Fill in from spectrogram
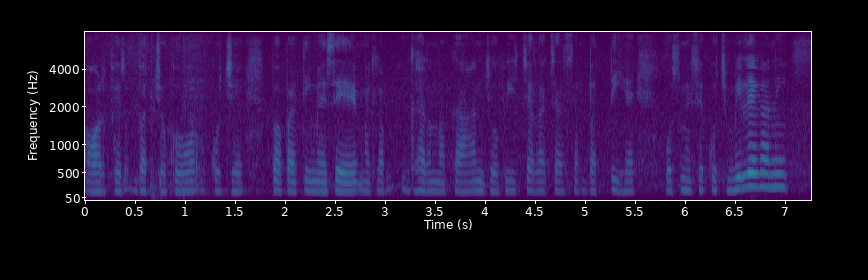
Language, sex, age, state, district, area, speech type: Urdu, female, 30-45, Uttar Pradesh, Shahjahanpur, urban, spontaneous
